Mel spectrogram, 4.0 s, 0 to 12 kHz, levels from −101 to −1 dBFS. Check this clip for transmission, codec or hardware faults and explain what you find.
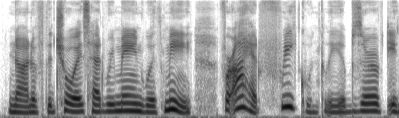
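Nothing found on listening: the speech carries no audible transmission, codec or hardware fault.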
